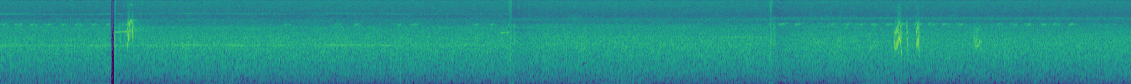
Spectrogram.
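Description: Steady outdoor hiss with a few short, sharp bird chirps: one a little over a second in and three close together near the end.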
